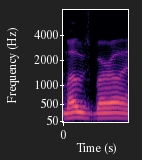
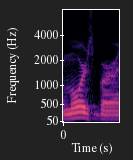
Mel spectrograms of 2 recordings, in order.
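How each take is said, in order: First: The first syllable has no r sound. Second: The first syllable has a clear r sound. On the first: The speaker is from here. The speaker calls it right. "I've learned about Moseboro" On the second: The speaker is not from here. The speaker calls it wrong. "I used to say Mooresboro"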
